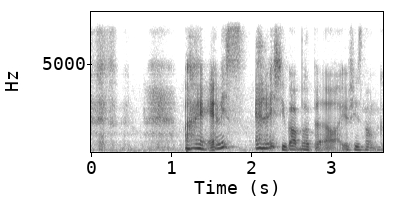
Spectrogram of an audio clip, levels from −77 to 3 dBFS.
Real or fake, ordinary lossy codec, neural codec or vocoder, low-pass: fake; none; codec, 24 kHz, 0.9 kbps, WavTokenizer, small release; 7.2 kHz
